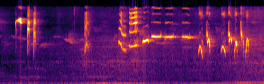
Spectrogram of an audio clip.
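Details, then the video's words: Young orange-headed thrush in rolling, fully filled-in song, played to train and lure birds; sparse high whistles and sweeping notes, a held tone near three seconds, then a lively cluster of chirps. "Anis Kembang Ngeroll Full isian - Masteran dan Pancingan Burung Anis Kembang Muda"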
